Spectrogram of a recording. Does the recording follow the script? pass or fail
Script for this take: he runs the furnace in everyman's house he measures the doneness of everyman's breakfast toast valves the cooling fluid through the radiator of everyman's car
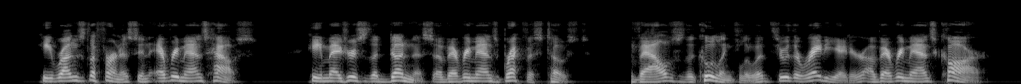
pass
